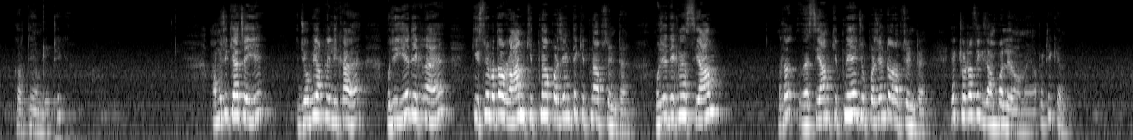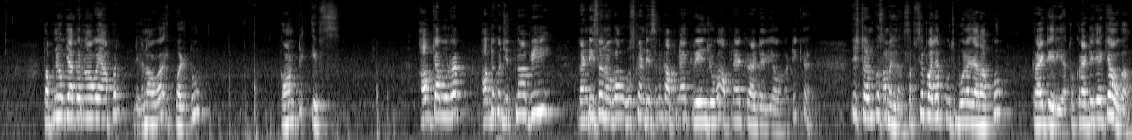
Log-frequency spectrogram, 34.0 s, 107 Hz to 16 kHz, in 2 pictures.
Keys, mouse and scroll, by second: 4.1-4.9 scroll up 1, 4.9 click, 10.4 click, 12.8-14.9 drag, 17.0 click, 19.1-21.7 typing, 22.2 Down, 22.7 Tab.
